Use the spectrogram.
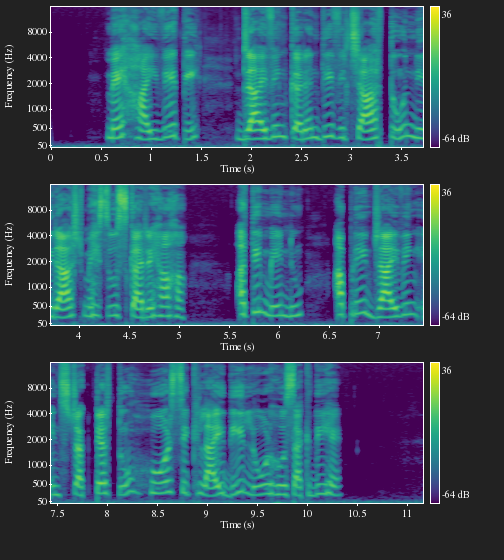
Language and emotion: Punjabi, fearful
